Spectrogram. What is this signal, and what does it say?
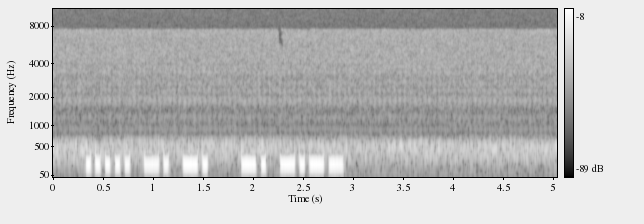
Morse code, heard as a keyed tone, about 25 wpm, 200 Hz. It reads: 5NN NY
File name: CW / 2005-k5tr arrl cw dx -03:00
